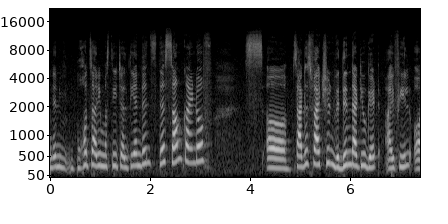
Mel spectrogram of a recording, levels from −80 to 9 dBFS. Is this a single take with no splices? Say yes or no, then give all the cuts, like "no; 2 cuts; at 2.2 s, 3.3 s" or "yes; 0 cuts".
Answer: yes; 0 cuts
